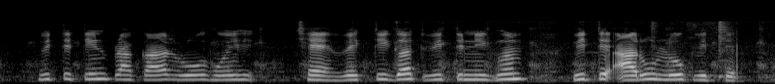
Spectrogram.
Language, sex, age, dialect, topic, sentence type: Maithili, female, 25-30, Angika, banking, statement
